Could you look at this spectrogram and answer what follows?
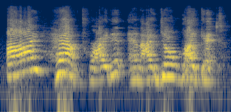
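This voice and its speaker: A loud, grumpy storybook giant who bellows every line, put on by a woman reading aloud. The voice sits high and swings widely in pitch. It is heard from a distant mic with a faint hiss behind it. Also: animated, moderate pace, exaggerated voice. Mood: grumpy, shouting. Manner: roaring, bellowing.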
